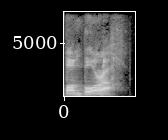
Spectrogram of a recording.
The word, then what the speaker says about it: Bombora: So you're talking about Bambara. Is that what you're talking about? Did I pronounce it right? – Yeah, we call it. It's called Bombora. – Bambora, sorry.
